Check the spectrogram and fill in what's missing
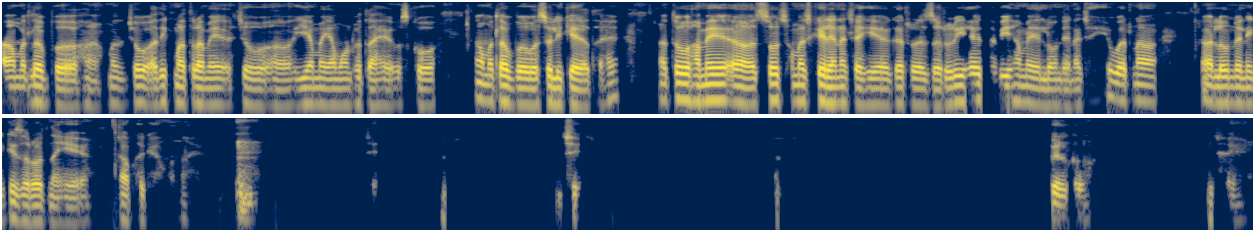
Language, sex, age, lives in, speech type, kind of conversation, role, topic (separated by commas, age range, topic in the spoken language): Hindi, male, 20-24, India, conversation, unstructured, none, कर्ज़ लेना सही है या गलत, और क्यों?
